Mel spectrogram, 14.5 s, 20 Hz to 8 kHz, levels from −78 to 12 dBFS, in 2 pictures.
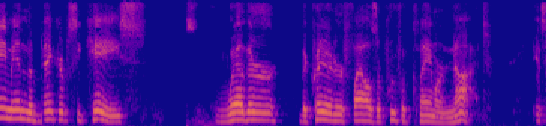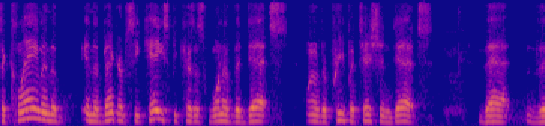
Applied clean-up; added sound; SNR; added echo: neural mask model Resemble Enhance denoiser.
